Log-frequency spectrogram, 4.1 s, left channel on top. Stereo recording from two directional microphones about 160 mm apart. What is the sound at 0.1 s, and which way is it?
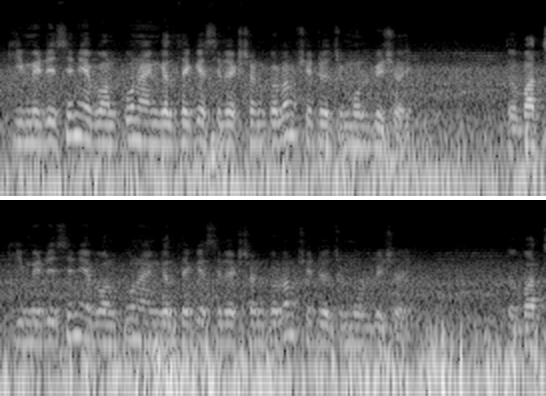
Speech, 20° left (ahead or behind).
